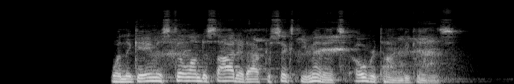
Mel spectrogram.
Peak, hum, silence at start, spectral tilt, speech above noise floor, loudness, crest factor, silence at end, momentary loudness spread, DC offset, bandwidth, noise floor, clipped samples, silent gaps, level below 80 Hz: -2 dBFS; none; 1.1 s; -7.5 dB/octave; over 75 dB; -16 LUFS; 14 dB; 0.6 s; 7 LU; under 0.1%; 12.5 kHz; under -90 dBFS; under 0.1%; none; -52 dBFS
